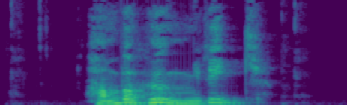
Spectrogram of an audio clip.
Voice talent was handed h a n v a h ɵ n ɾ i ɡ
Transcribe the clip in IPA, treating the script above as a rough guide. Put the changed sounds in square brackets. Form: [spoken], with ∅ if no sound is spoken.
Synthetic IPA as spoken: h a n v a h ɵ [ŋ] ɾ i ɡ

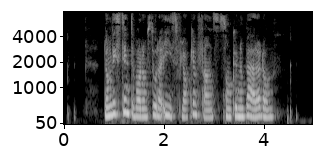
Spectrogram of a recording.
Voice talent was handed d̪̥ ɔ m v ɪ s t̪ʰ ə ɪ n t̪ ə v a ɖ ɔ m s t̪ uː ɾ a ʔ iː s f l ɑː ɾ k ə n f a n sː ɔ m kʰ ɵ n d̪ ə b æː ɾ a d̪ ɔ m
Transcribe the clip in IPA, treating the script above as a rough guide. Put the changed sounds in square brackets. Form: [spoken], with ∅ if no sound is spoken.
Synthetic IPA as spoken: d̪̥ ɔ m v ɪ s [t̪] ə ɪ n t̪ ə v a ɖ ɔ m s t̪ uː ɾ a ʔ iː s f l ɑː [∅] k ə n f a n sː ɔ m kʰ ɵ n d̪ ə b æː ɾ a d̪ ɔ m

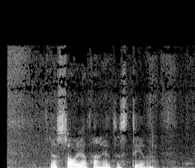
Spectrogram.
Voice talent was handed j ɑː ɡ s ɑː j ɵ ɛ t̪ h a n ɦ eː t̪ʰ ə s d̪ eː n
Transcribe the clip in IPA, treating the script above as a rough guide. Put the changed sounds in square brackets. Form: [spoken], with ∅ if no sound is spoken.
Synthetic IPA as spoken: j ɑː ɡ s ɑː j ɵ [a] t̪ h a n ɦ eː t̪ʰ ə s [t̪] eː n

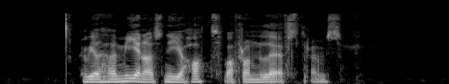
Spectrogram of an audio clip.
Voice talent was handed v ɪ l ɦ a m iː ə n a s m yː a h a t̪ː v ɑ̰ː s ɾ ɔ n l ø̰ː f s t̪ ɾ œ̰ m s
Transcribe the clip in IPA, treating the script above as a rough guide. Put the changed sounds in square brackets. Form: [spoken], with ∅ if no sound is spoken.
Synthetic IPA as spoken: v ɪ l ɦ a m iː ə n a s [n] yː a h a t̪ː v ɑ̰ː [f] ɾ ɔ n l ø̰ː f s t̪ ɾ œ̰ m s

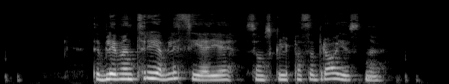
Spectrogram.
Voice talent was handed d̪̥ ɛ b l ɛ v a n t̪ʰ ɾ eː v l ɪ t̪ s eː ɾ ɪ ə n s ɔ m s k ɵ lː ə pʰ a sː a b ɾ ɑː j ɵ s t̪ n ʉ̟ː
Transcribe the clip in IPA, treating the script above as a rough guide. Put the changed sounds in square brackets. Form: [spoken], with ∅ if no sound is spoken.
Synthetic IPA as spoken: d̪̥ ɛ b l ɛ v [ɛ] n t̪ʰ ɾ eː v l ɪ [∅] s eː ɾ ɪ ə [∅] s ɔ m s k ɵ lː ə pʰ a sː a b ɾ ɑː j ɵ s t̪ n ʉ̟ː

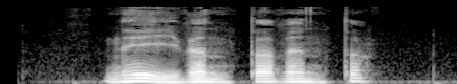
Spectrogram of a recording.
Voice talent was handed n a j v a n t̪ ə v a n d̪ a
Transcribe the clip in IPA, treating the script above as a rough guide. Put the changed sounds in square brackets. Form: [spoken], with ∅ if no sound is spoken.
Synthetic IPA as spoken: n [ɛ] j v [ɛ] n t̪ [a] v [ɛ] n [t̪] a

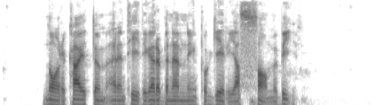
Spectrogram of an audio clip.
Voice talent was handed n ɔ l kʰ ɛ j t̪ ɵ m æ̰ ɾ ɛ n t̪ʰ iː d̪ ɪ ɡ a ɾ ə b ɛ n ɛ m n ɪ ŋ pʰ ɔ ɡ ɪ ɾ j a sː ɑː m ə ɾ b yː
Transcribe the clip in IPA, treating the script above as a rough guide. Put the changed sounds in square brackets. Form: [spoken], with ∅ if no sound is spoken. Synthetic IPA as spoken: n ɔ [ɾ] kʰ [a] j t̪ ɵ m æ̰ ɾ ɛ n t̪ʰ iː d̪ ɪ ɡ a ɾ ə b ɛ n ɛ m n ɪ ŋ pʰ ɔ ɡ ɪ ɾ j a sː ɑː m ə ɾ b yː

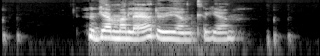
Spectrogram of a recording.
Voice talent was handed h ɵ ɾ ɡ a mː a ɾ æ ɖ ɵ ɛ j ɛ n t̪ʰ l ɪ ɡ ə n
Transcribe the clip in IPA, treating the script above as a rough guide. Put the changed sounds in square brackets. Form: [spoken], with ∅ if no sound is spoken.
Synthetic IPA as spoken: h ɵ ɾ ɡ a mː a [l] æ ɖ ɵ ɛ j ɛ n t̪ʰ l ɪ ɡ ə n

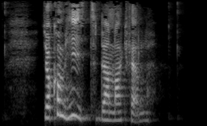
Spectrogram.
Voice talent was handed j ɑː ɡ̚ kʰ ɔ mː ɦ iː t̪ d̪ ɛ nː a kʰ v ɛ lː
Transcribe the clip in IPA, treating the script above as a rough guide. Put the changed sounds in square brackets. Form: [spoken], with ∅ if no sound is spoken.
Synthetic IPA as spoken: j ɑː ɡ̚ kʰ ɔ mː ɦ iː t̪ d̪ ɛ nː a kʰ v ɛ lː

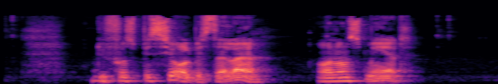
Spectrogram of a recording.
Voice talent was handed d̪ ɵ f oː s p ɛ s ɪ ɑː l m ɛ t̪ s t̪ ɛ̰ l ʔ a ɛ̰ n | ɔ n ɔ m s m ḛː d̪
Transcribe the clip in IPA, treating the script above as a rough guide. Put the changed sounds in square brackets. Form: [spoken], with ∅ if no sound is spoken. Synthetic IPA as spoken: d̪ ɵ f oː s p ɛ s ɪ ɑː l [b] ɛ [∅] s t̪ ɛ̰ l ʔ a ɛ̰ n | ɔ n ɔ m s m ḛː d̪

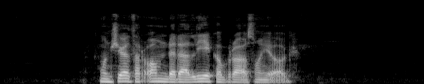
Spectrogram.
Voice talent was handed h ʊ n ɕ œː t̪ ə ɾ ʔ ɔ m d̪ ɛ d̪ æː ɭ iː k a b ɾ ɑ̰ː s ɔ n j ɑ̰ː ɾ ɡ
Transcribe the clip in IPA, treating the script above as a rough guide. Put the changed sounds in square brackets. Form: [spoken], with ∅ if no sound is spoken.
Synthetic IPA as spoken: h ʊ n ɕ [øː] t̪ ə ɾ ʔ ɔ m d̪ ɛ d̪ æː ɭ iː k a b ɾ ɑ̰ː s ɔ [m] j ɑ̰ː [∅] ɡ

